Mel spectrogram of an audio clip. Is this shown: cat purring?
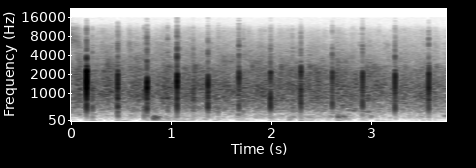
no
